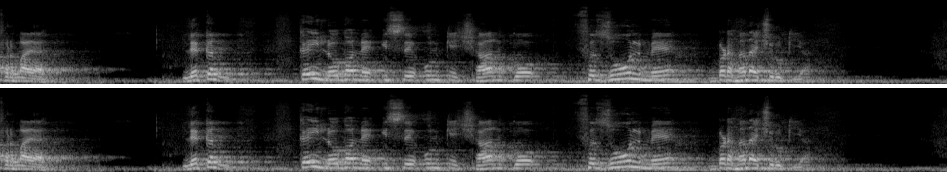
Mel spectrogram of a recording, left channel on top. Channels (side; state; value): both; identical; correlation 1.00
